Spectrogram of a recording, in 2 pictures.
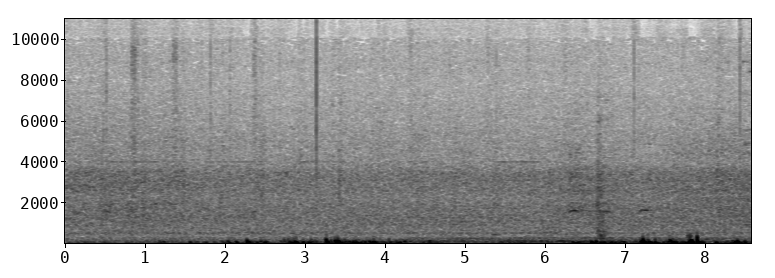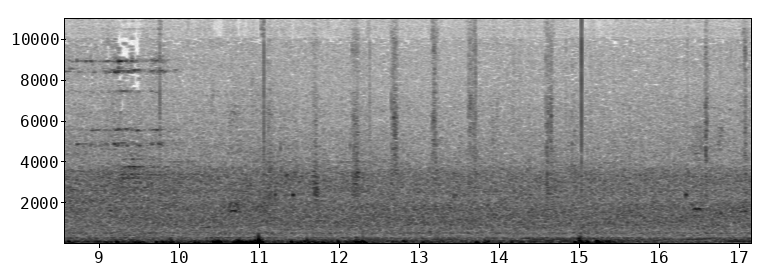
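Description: Wind rumbling and gusting on the microphone, with a steady low hum of a vehicle engine in the background.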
